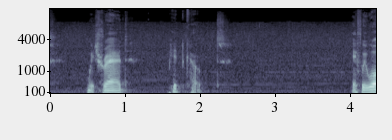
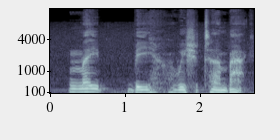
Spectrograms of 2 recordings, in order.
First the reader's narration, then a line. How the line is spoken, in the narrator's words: he said nervously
